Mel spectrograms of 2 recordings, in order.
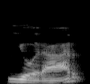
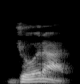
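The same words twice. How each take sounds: First: The ll sounds like a y sound. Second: The ll sounds like the j in jeans. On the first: "ele poderia ter o som de I" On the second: "ele teria o som de um D com J"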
